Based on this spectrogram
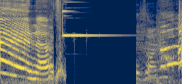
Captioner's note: ding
